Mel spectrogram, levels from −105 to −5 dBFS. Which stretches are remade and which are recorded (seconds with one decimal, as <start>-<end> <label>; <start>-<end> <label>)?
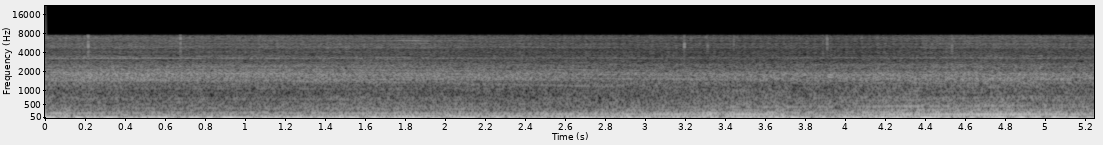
0.0-5.2 recorded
